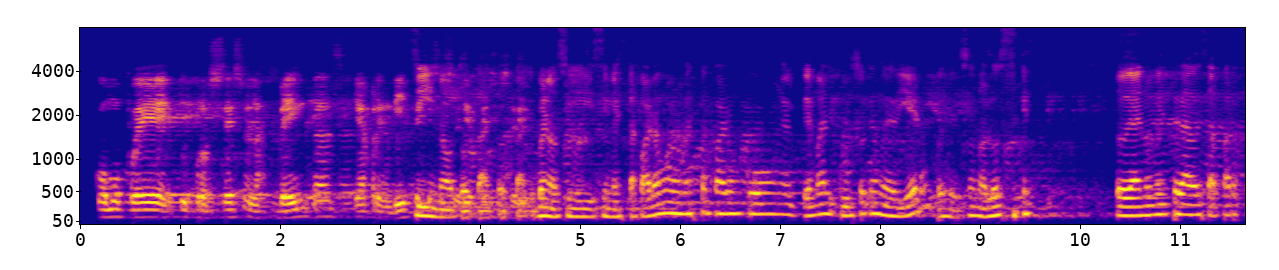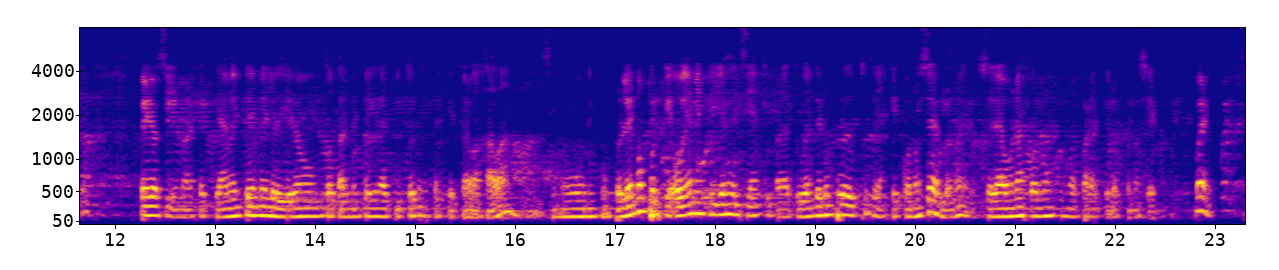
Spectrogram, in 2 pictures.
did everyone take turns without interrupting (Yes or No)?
No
